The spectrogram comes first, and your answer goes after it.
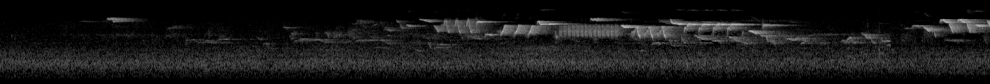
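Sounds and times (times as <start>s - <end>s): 
Troglodytes troglodytes Eurasian wren singing: 1.1s - 9.8s.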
